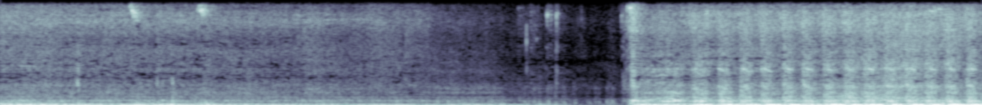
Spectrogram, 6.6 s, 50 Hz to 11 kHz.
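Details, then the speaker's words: 1969 Dodge Dart/Valiant, sat 6 months with 10% ethanol gas, primed; starter cranks at steady rhythm, pauses, cranks again without catching; carb bowl empty, accelerator pump delivers nothing: cranks but won't start, fuel starvation. "Yeah, that's pretty much what I thought. There's no fuel in the bowl yet. If I actuate the accelerator pump, ain't nothing get in there."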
